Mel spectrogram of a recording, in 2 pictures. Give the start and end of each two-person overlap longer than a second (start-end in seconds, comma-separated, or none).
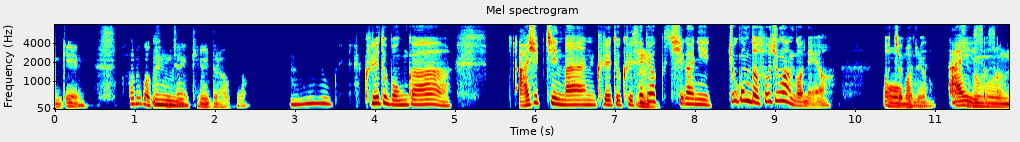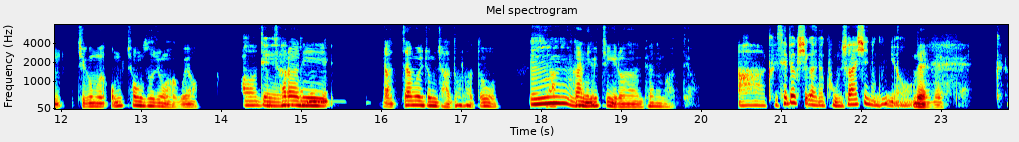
10.3-11.9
